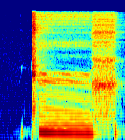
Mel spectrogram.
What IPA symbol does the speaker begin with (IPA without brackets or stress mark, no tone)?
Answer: cʰ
